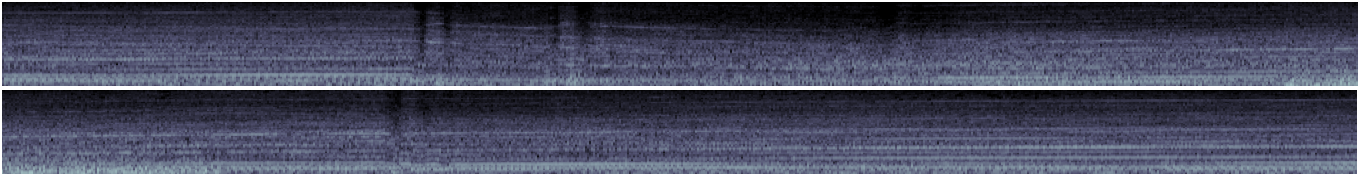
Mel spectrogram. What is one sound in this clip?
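A racing car engine roars, dropping in pitch as the car brakes and rising again as it speeds up.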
